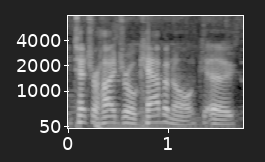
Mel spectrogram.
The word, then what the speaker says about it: tetrahydrocannabinol: In addition, the tetrahydrocannabinol, cannabinoidal?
